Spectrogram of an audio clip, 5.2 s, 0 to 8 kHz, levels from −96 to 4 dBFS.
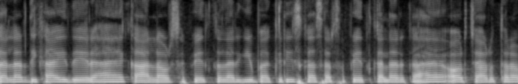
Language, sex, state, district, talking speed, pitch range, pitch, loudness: Hindi, female, Punjab, Pathankot, 230 wpm, 200-210 Hz, 205 Hz, -13 LUFS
